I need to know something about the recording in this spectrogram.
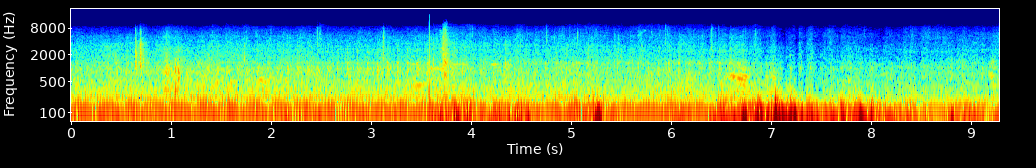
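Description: Fishing nets rustle and drag.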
